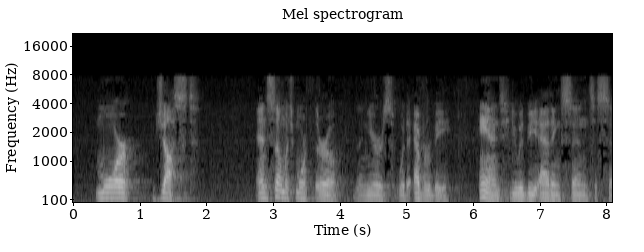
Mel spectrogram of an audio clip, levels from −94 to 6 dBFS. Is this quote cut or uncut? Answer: uncut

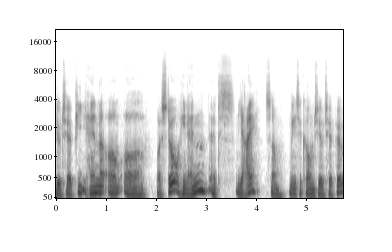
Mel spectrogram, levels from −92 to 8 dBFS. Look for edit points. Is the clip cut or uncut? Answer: uncut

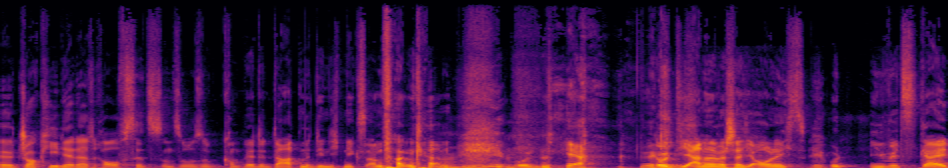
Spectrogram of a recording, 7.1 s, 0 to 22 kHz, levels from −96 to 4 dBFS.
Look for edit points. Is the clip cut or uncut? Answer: uncut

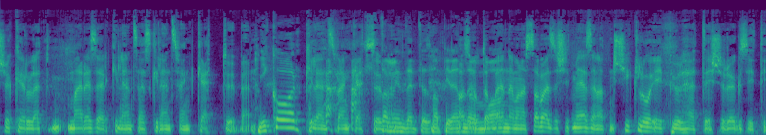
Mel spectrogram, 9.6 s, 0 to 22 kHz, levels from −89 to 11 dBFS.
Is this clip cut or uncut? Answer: cut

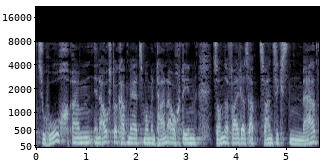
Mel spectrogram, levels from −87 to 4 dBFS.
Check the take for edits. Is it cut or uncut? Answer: uncut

